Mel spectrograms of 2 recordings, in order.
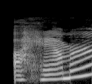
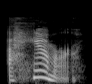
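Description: First: "A hammer" rising at the end; questioning. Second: "A hammer" with a falling end; falling statement. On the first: Narrator doubts what she sees, "A hammer" rising. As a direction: ask "A hammer" in disbelief, pitch climbing. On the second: Narrator spots the hammer, "A hammer" falling. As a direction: state "A hammer" as a finished fact. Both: A narrator's reading.

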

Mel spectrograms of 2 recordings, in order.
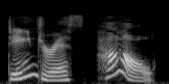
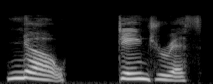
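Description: First: Questioning rise on "Dangerous?"; puzzled question. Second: "dangerous" said firmly with a falling tune; firm warning. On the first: Narrator asks her friends, puzzled questioning rise. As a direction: ask "Dangerous?" in disbelief. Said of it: "I asked". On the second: Zoe corrects Nikki, firm falling "dangerous". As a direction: lean hard on "dangerous". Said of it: "Zoe warned". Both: A narrator's reading.

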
